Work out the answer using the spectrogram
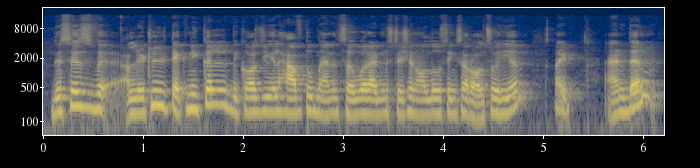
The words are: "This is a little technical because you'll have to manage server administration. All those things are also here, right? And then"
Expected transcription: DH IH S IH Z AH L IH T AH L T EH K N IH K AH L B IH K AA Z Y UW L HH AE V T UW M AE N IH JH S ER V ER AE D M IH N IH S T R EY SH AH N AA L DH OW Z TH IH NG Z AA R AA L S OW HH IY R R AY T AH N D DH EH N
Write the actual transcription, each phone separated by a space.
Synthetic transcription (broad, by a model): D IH S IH Z AH L IH T AH L T EH K N IH K AH L B IH K AA Z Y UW L HH AE V T UW M AE N IH JH S ER V ER AE D M IH N IH S T R EY SH AH N AA L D OW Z T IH NG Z AA R AA L S OW HH IY R R AY T AH N D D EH N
